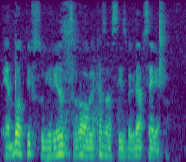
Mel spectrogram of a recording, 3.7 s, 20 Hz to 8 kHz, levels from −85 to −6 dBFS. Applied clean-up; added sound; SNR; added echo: none; none; none; none.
